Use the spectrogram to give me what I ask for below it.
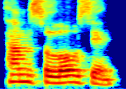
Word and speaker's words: tamsulosin: tonsilosin yeah that's how you that's how you pronounce it tamsulosin that's the social way okay so this medication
